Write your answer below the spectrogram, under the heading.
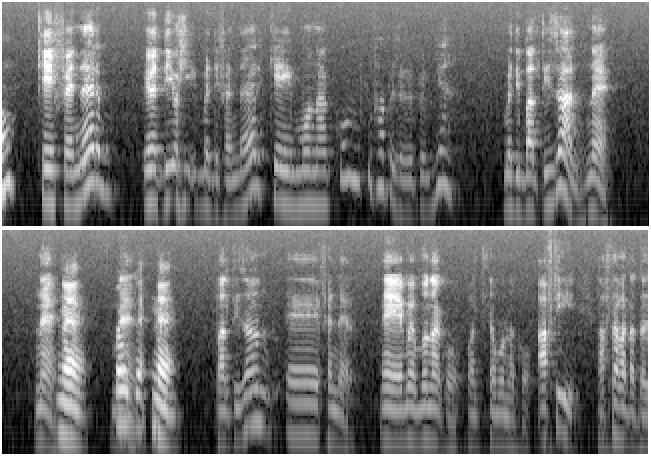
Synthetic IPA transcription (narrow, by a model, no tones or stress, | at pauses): ce̞ife̞neɾ | et̪ioçime̞t̪ife̞neɾceimo̞nɐkomepçufɐpezeɾepe̞ðʝɐ | me̞t̪ibɐlt̪izɐnːe | nene | nene | b̥ɐlt̪izɐnefenḛɾ | ememo̞nɐko̞̰bɐlt̪izɐnmo̞nɐko̰ʔɐft̪i | ɐft̪ɐfɐt̪ɐt̪ɐ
